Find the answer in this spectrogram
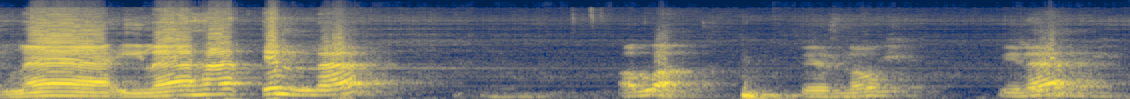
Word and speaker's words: إلى: Oh, But the word that we put in our sentence here is called ila. Okay? Illa, pronunciation with shadda or tashdid.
